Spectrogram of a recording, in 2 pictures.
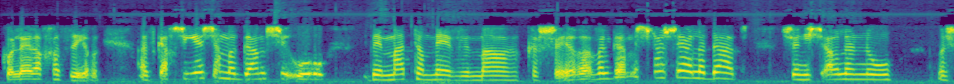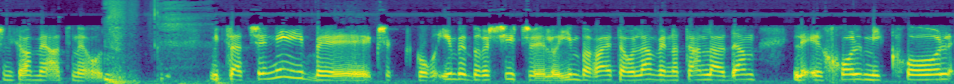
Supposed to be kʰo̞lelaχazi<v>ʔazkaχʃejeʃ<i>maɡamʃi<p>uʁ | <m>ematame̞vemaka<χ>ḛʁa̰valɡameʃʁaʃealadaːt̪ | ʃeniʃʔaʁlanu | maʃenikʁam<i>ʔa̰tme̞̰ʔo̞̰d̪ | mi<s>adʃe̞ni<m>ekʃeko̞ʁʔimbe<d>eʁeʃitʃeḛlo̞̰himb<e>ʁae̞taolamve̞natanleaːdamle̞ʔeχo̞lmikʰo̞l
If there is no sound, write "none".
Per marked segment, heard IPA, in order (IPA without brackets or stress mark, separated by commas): ʁ, a, ʔ, b, ʃ, e, t͡s, b, b, a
